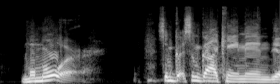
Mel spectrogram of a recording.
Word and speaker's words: Namor: All right, so next up, for anyone who is interested in some Namor books, Namor the Submariner, or should I say Namor?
